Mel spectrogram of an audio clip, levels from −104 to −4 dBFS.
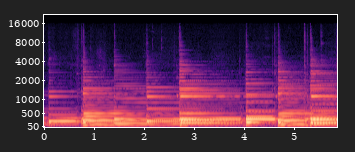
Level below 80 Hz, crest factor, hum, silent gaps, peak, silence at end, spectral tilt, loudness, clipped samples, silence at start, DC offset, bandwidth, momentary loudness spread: -54 dBFS; 16 dB; none; none; -4 dBFS; 0 s; -10 dB/octave; -22 LUFS; under 0.1%; 0 s; under 0.1%; 4.5 kHz; 9 LU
